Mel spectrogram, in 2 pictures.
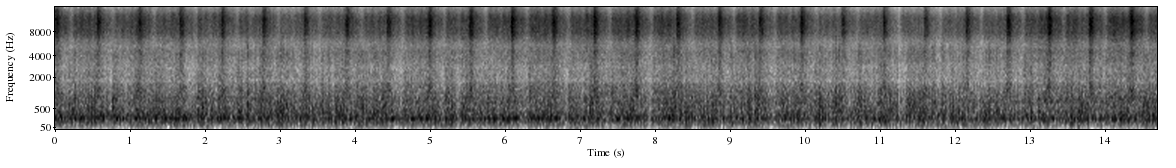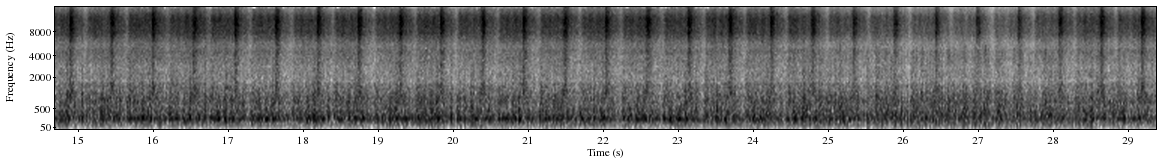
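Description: Steam-hauled train running at speed, heard from an open carriage window: the steady rumble and clatter of the coaches on the track, with a fast, even rhythm throughout.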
